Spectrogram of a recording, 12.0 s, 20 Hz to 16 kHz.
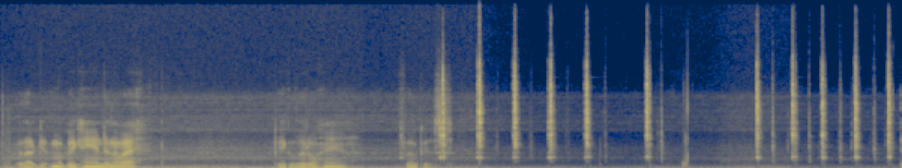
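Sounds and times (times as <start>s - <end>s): rocker arm metallic clicks: 5.3s - 9.2s, 10.0s - 12.0s.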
